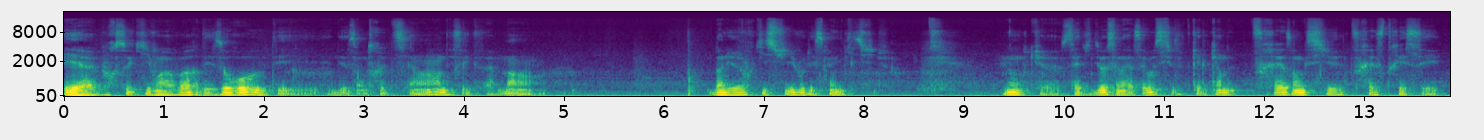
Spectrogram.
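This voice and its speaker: Soft-spoken and calm, a man with a very deep, low pitch and very wide pitch swings talks at a fairly slow pace with long, frequent pauses over noticeable background noise. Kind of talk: ASMR soft spoken advice talk. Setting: home recording, condenser microphone. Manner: soft-spoken, calm.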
